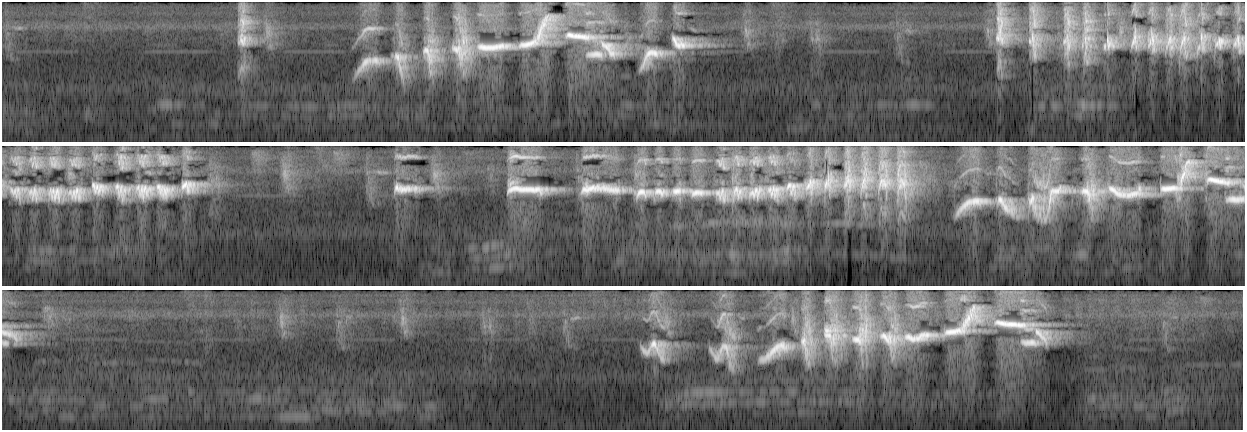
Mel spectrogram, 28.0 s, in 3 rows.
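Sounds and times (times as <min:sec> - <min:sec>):
Oriental magpie-robin whistling and chattering: 0:01.7 - 0:05.8, 0:07.4 - 0:19.1, 0:22.2 - 0:26.8.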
